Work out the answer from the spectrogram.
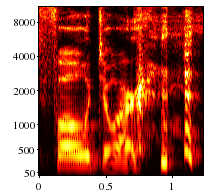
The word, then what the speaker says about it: Fodor: experiences were not necessarily watching okay it is faux d'or so i was like sorry if i mispronounced your name anywhere james uh please take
